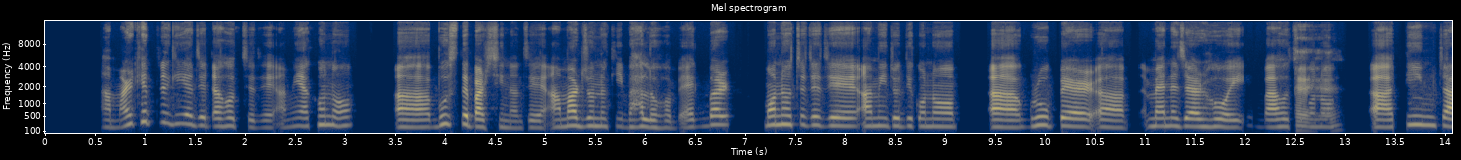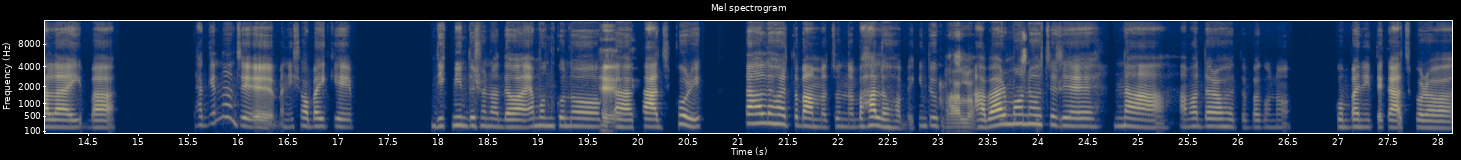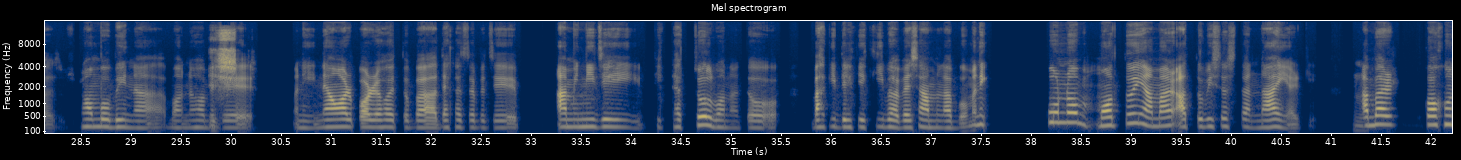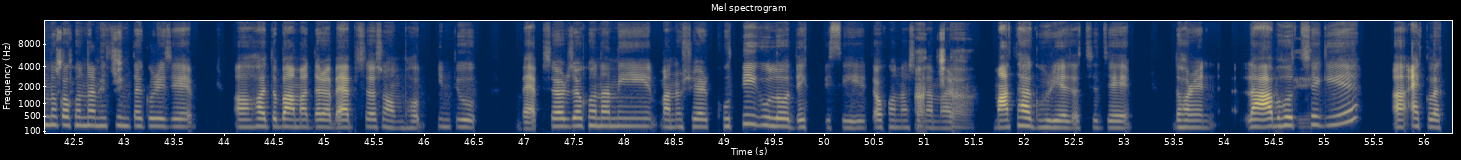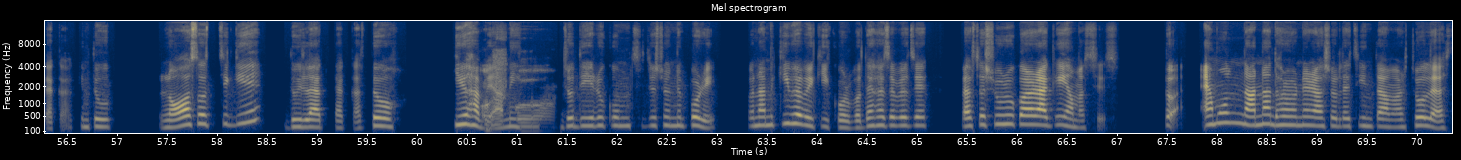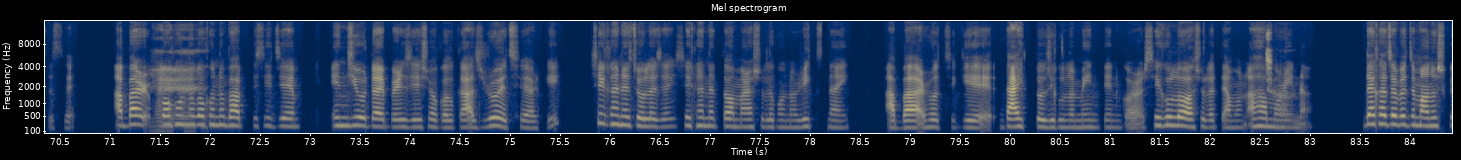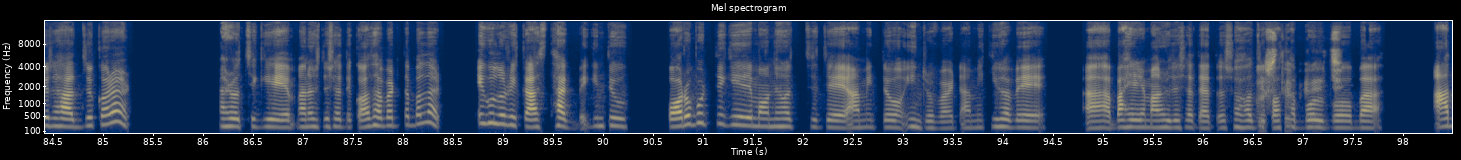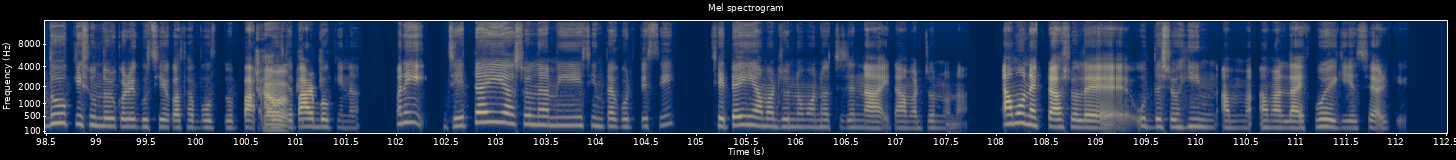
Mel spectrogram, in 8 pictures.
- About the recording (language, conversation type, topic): Bengali, advice, জীবনে স্থায়ী লক্ষ্য না পেয়ে কেন উদ্দেশ্যহীনতা অনুভব করছেন?
- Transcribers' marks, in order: unintelligible speech; "আচ্ছা" said as "চ্ছা"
